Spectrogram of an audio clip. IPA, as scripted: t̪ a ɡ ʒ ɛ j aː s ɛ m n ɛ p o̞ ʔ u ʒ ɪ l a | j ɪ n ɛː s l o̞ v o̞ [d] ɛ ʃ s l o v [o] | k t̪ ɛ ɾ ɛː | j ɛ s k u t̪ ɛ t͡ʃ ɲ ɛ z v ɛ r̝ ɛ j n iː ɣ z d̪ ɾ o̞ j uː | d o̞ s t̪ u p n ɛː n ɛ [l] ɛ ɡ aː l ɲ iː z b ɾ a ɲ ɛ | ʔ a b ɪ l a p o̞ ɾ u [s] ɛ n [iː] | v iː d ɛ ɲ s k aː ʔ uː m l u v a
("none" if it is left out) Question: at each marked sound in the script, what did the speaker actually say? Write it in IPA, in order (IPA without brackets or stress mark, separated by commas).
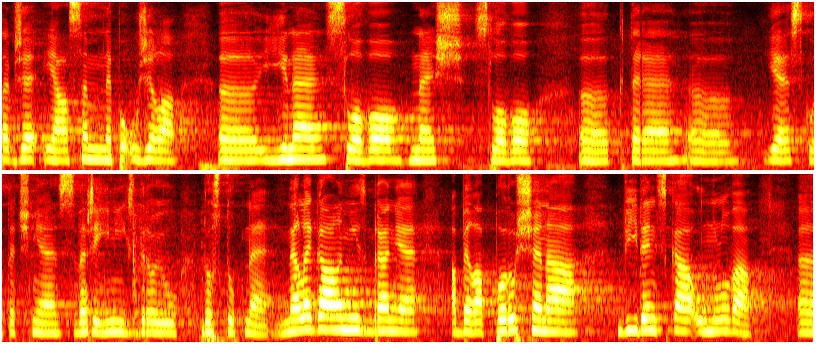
n, o, l, ʃ, aː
